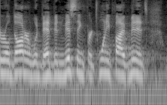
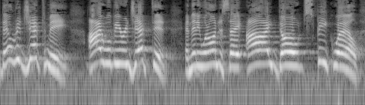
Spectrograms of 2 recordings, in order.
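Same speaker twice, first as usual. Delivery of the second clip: whiny excuses; 6 semitones higher, 5 dB louder than usual. Acted. Preacher voicing Moses' excuses to God, whining. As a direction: plead your way out of it.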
